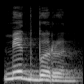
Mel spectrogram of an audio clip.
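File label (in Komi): "медбӧрын", Komi, female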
